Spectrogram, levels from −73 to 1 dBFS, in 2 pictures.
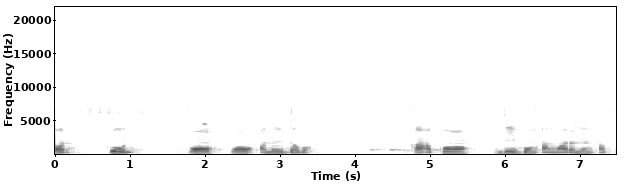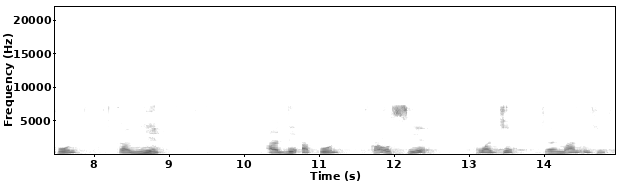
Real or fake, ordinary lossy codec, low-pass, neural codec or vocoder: real; AAC, 48 kbps; 7.2 kHz; none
